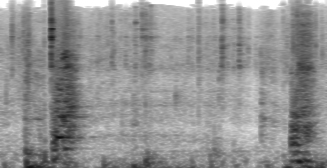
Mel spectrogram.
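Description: A small dog barks once, loudly, about a third of a second in.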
